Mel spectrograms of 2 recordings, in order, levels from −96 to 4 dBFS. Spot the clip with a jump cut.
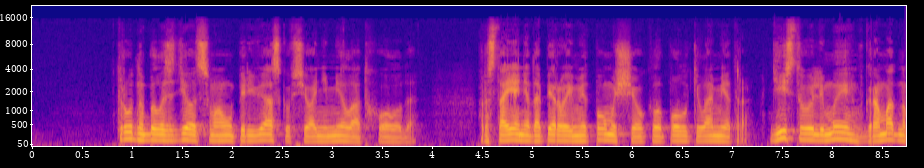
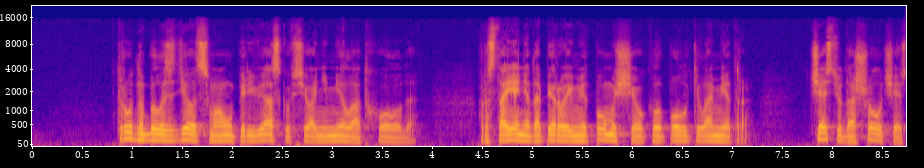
first; 1 cut; at 7.3 s

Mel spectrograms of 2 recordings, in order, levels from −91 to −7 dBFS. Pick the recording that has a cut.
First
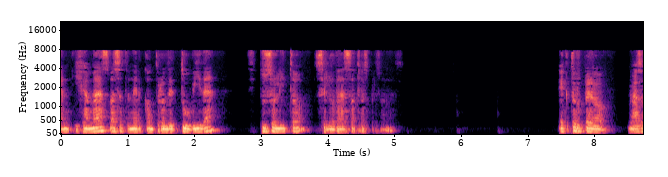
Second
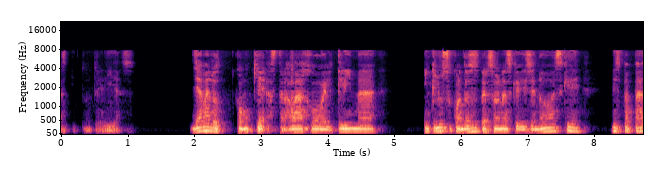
second; 1 cut; at 1.8 s

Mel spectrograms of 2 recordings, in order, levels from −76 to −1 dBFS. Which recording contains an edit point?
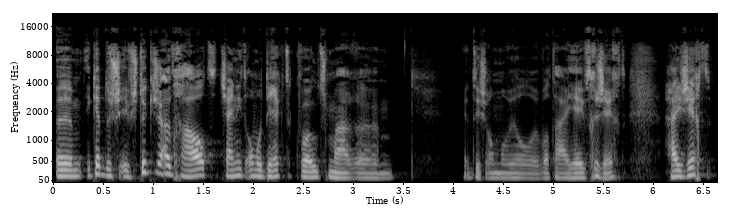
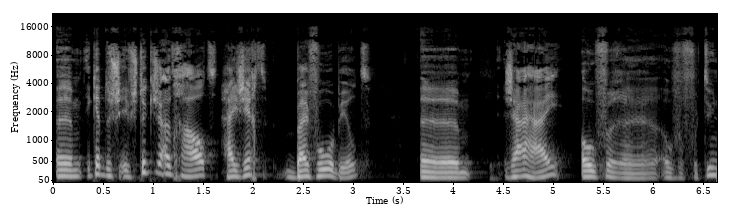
second; 1 cut; at 1.6 s

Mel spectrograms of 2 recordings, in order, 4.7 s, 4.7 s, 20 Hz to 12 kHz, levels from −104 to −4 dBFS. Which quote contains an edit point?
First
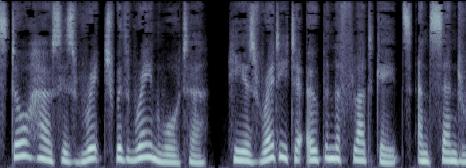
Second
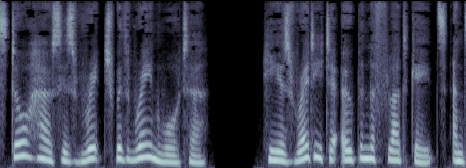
first; 1 cut; at 2.2 s

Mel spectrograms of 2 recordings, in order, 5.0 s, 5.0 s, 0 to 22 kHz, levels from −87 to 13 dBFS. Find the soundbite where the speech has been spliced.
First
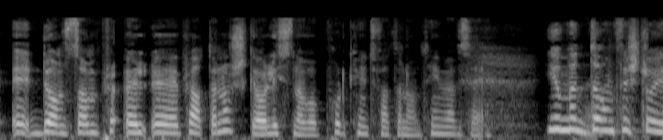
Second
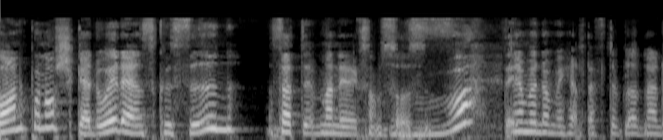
second; 1 cut; at 3.8 s

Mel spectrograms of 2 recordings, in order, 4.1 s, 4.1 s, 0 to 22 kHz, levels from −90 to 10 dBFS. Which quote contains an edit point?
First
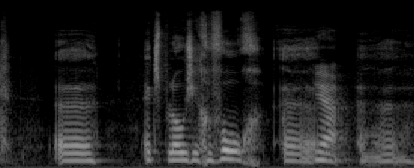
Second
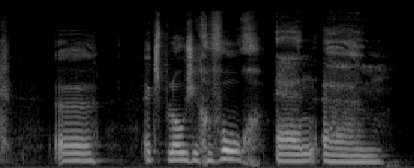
second; 1 cut; at 2.7 s

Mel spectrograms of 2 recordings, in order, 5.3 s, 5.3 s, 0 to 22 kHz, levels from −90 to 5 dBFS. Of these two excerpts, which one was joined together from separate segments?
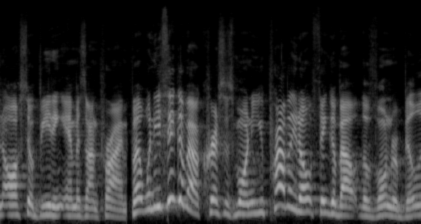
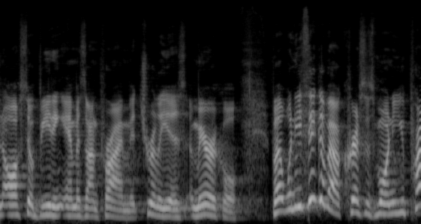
first; 1 cut; at 1.6 s

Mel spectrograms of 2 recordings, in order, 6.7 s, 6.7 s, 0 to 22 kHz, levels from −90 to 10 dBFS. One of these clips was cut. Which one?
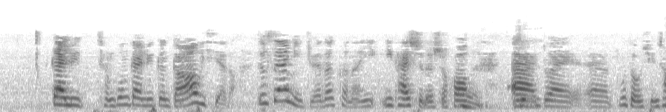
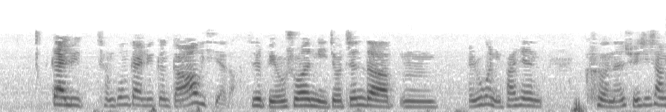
second; 2 cuts; at 2.4 s, 4.7 s

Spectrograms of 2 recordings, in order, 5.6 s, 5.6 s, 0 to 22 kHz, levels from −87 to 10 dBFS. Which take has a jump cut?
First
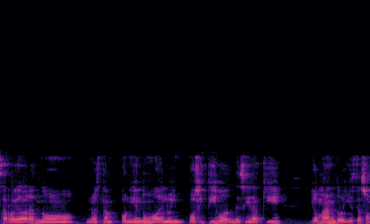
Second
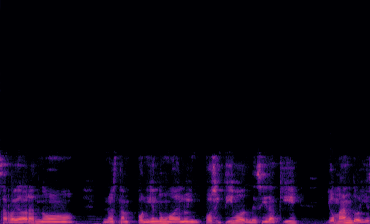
first; 1 cut; at 1.2 s

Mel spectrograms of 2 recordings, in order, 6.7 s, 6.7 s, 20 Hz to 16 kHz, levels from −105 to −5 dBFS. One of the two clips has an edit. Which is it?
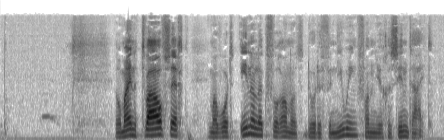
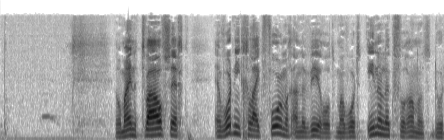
first; 1 cut; at 3.1 s

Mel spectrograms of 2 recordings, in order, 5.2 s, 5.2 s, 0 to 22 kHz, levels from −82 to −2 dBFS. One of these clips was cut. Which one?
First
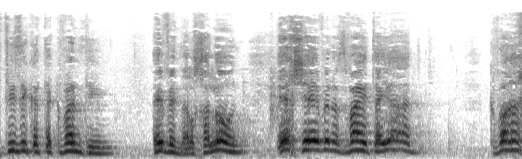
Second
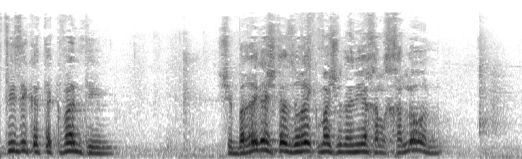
first; 1 cut; at 1.5 s

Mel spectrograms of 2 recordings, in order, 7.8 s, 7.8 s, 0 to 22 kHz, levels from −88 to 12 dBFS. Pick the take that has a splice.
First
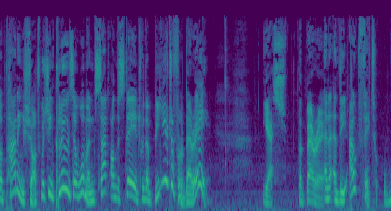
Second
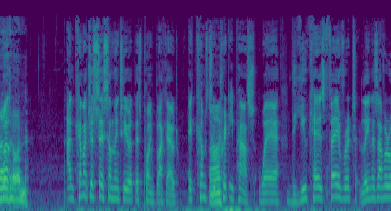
second; 1 cut; at 5.7 s

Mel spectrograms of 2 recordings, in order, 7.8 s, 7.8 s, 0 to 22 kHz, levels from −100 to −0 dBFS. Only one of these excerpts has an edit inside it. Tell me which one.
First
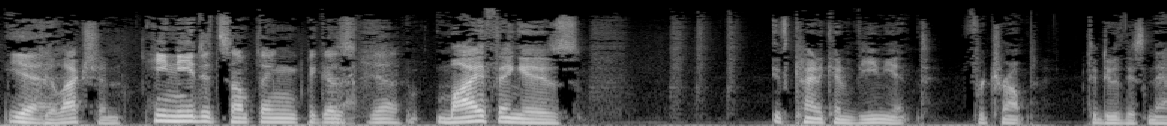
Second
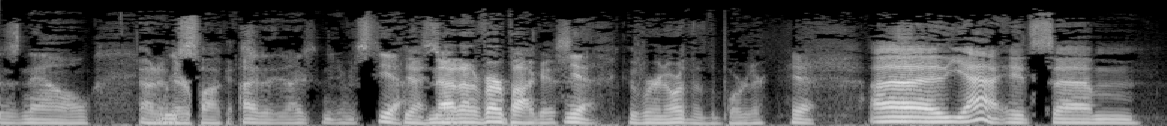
first; 1 cut; at 2.4 s

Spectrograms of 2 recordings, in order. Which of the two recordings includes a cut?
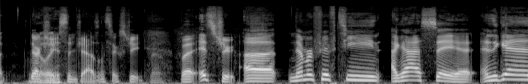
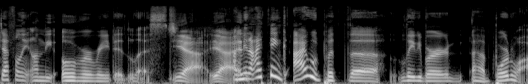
first; 1 cut; at 2.3 s

